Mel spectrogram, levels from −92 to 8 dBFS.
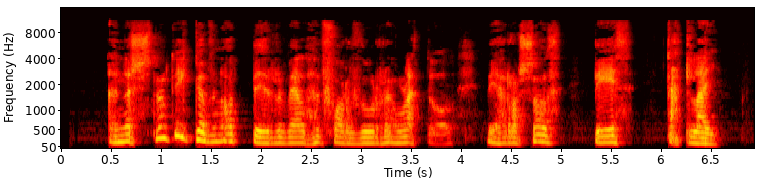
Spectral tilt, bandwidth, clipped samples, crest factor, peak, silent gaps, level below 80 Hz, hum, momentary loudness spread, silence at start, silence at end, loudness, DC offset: -4.5 dB/octave; 11.5 kHz; under 0.1%; 20 dB; -8 dBFS; none; -76 dBFS; none; 15 LU; 0.45 s; 0.35 s; -28 LUFS; under 0.1%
